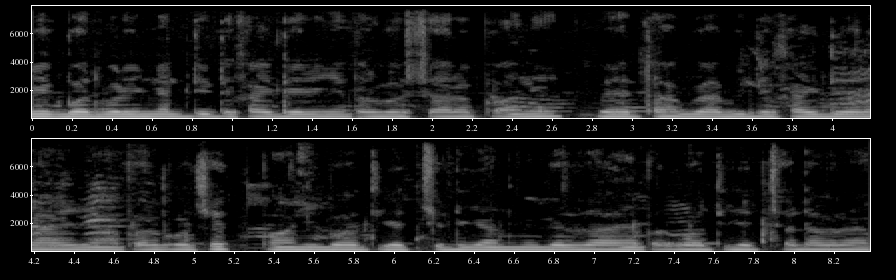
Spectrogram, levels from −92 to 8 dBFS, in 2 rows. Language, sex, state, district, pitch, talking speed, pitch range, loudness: Hindi, male, Chhattisgarh, Korba, 160 Hz, 265 wpm, 155-160 Hz, -33 LUFS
